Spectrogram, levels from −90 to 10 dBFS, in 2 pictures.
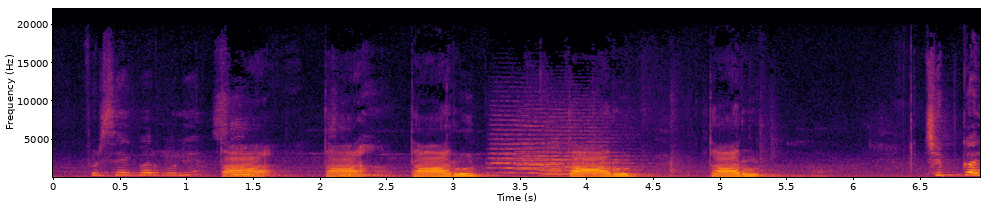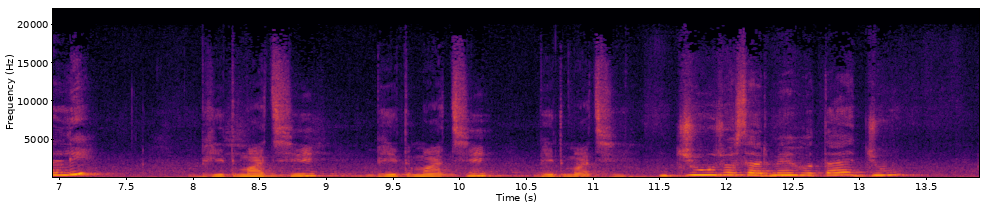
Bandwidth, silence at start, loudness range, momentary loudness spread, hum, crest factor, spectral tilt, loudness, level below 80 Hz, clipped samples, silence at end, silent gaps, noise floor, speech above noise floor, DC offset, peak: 17.5 kHz; 0.15 s; 6 LU; 18 LU; none; 20 dB; -6 dB/octave; -20 LUFS; -46 dBFS; under 0.1%; 0.05 s; none; -44 dBFS; 24 dB; under 0.1%; 0 dBFS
